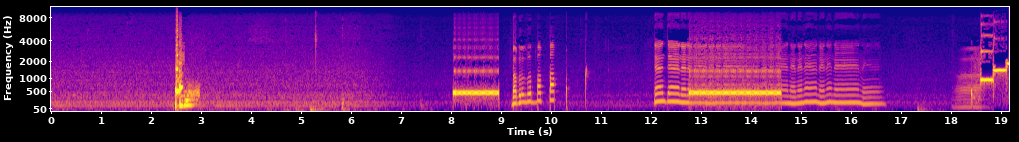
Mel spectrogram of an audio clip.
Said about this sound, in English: You have dialed a number that is not available from your account.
